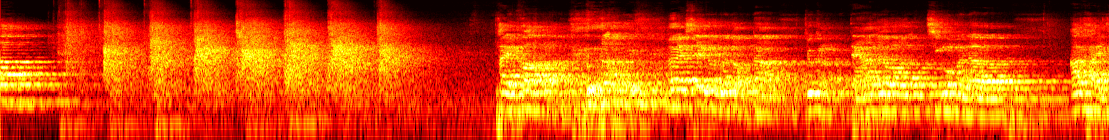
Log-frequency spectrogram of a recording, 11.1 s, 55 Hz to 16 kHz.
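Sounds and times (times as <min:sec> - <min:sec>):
audience clapping in time: 0:00.5 - 0:04.3.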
